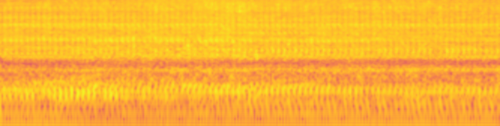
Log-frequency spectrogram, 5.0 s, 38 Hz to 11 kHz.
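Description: Mercury 6 hp single-cylinder four-stroke tiller outboard running steadily at low throttle in forward gear, with a fast, even pulsing.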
